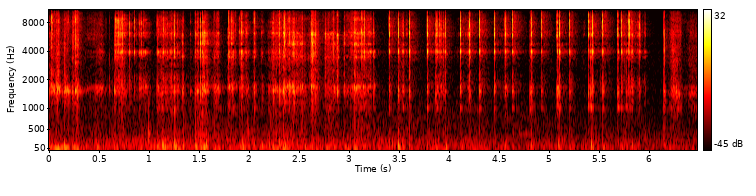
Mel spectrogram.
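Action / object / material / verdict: scrape / carved wooden owl figurine / wood / none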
